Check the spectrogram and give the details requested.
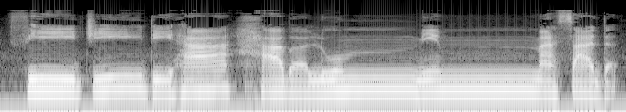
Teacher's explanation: there's a qalqala on that last dal. But essentially the noon sakin is not pronounced, the dal is actually recited as sakin.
